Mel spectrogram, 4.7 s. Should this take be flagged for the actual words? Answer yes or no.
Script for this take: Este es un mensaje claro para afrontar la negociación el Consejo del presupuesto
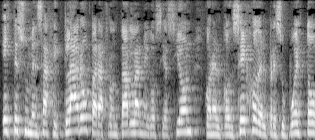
yes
